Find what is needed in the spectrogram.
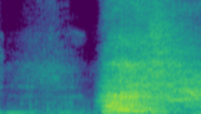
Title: The Sneeze that Never Ends Might Confuse You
